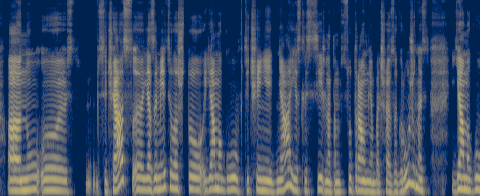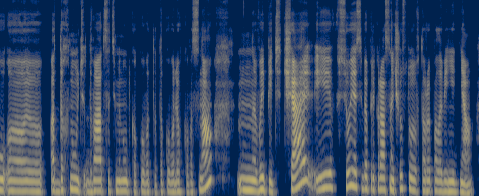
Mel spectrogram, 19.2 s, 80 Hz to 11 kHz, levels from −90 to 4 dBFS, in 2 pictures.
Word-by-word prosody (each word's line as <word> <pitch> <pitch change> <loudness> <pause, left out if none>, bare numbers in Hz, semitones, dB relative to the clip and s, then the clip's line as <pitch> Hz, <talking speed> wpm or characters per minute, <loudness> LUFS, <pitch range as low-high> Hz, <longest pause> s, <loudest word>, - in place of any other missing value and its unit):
А, 175 -1 +7
ну, 190 +3 +1 0.5
э, - - -5
сь 165 0 -13 0.3
м, 285 - -12 0.2
сейчас, 185 - +4
э, 195 -1 0
я 185 0 +4
заметила, 200 +3 0
что 190 -1 -2
я 190 +4 +1
могу 190 -1 -1
в 165 -1 -13
течение 175 -1 0
дня, 175 - +1
если 180 -7 -3
сильно 165 0 -3
там 155 +1 -4
с 155 +3 -12
утра 180 -1 +1
у - - +2
меня 160 -2 0
большая 155 0 -4
загруженность, 180 - -2 0.4
я 200 +6 +6
могу, 185 0 0
а, 165 -1 -2
отдохнуть 175 0 -3
20 165 0 -1
минут 170 -2 -2
какого-то 150 -1 -10
такого 155 +2 -8
лёгкого 155 -2 -7
сна, 195 - +2 0.5
м, 180 -2 +2
выпить 165 -5 -1
чай, 270 - +6
и 220 +5 -1
всё, 230 - -5
я 245 -2 +3
себя 205 -3 -4
прекрасно 190 -1 -1
чувствую 205 +2 -3
во 175 - -4
2 170 +1 -5
половине 160 -1 -2
дня. 150 -2 -2
175 Hz, 145 wpm, -24 LUFS, 160-195 Hz, 0.5 s, А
